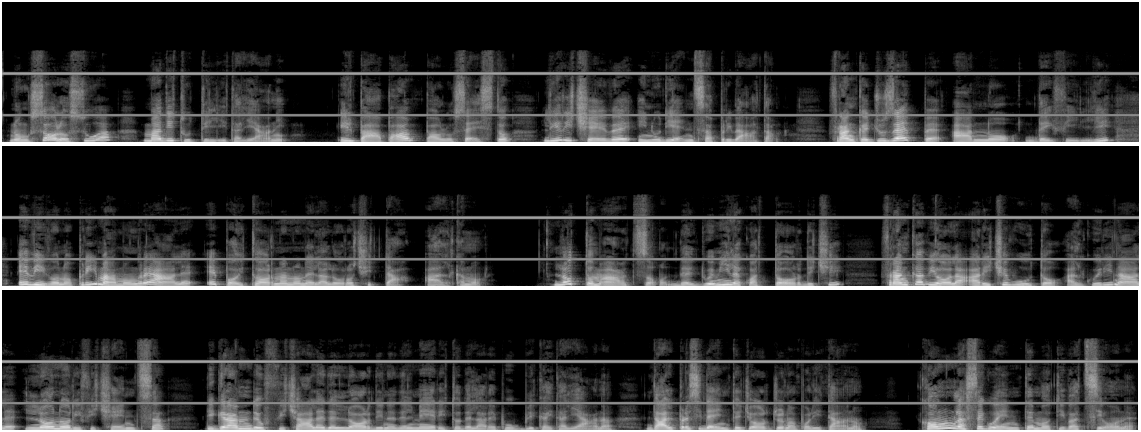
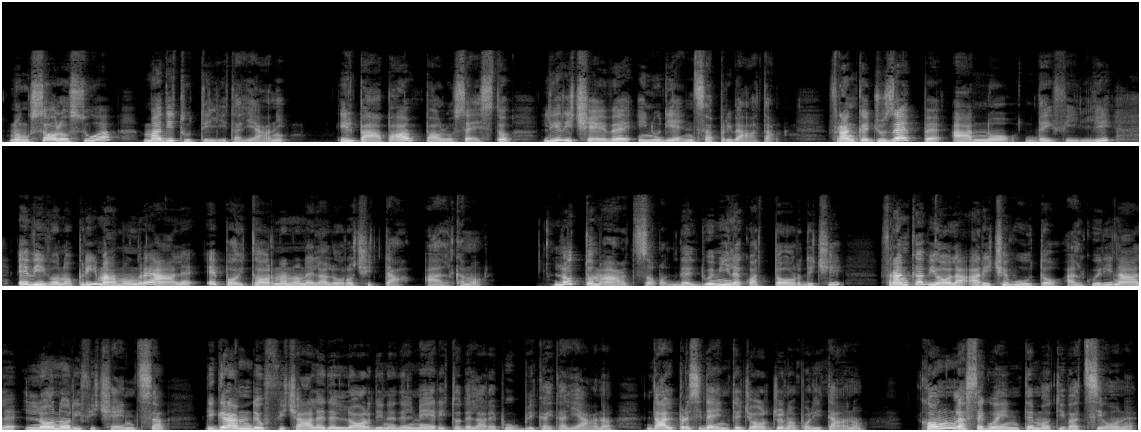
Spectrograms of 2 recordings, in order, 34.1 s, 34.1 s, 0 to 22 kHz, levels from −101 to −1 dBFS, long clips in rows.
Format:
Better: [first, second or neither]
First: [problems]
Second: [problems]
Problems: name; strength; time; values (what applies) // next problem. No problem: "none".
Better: second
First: high-pitched whine; loud; throughout; 11 kHz, 10 dB below the speech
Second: none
